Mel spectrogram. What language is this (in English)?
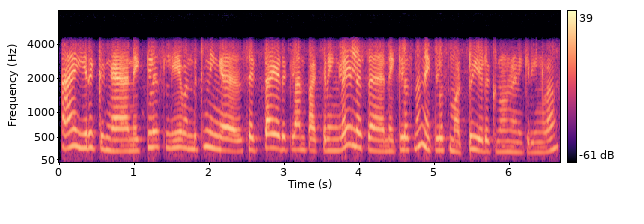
Tamil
